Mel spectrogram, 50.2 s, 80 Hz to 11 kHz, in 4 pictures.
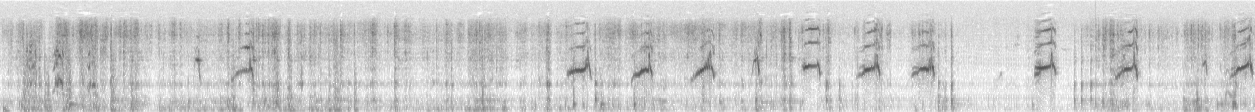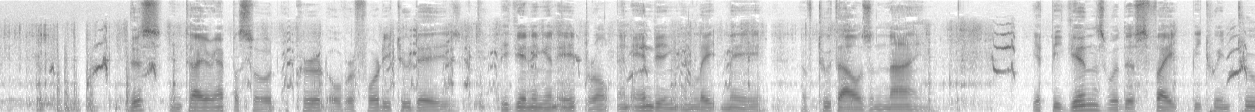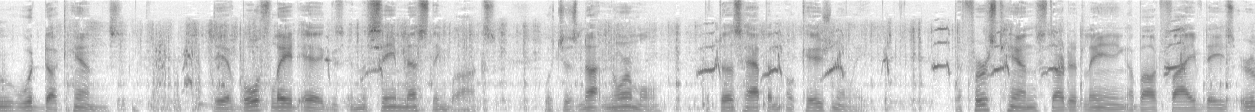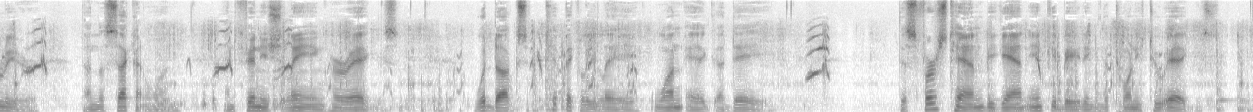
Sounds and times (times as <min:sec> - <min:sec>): Speech: 0:13.8 - 0:22.0, 0:22.9 - 0:26.4, 0:27.2 - 0:33.8, 0:34.6 - 0:41.6, 0:42.4 - 0:45.4, 0:46.6 - 0:49.8.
